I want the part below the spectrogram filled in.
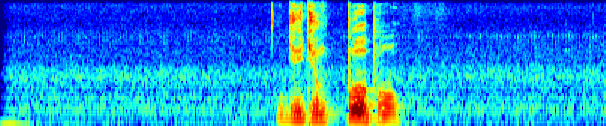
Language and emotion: Russian, angry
